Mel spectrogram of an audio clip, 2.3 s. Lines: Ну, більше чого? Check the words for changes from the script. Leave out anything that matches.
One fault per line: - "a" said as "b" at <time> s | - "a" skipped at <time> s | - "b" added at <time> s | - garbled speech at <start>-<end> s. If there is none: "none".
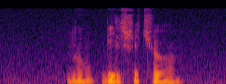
none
